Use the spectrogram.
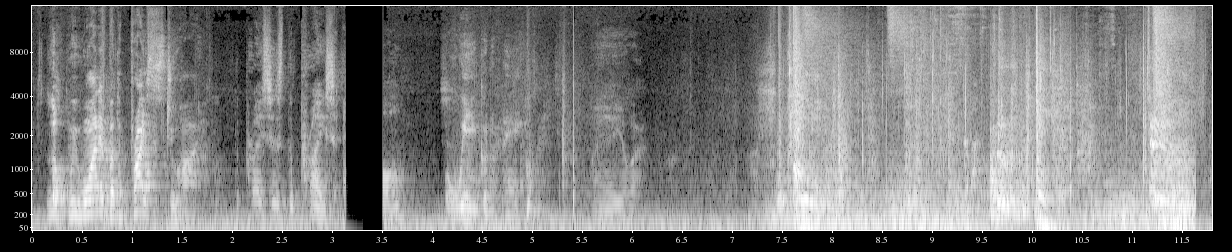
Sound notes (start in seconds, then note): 7.4 punch thuds; 7.9 gangster groans; 8.7 tense music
